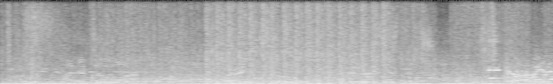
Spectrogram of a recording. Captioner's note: gun firing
